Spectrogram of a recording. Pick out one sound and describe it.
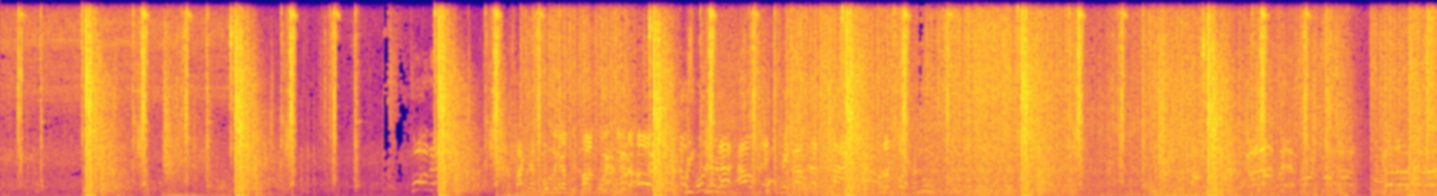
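Rifle shots crack one after another.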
